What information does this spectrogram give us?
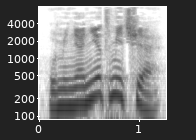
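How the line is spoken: Shouted. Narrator (Russian): крикнул Джейми

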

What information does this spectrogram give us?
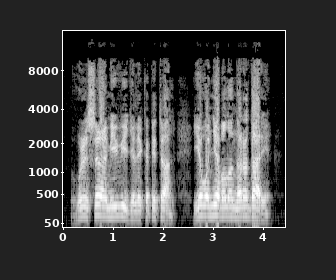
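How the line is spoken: Defensive robot bass. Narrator (Russian): оправдываясь, пробасил робот

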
